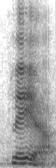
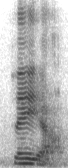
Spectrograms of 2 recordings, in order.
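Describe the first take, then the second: No difference in how they are said.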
